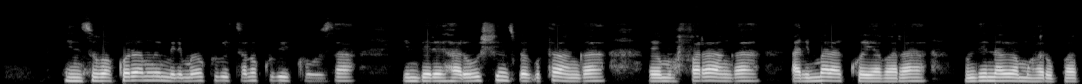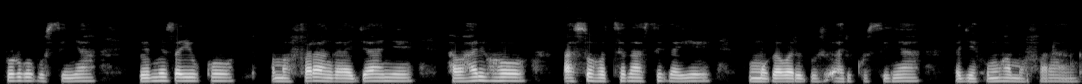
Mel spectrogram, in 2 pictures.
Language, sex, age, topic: Kinyarwanda, female, 36-49, finance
